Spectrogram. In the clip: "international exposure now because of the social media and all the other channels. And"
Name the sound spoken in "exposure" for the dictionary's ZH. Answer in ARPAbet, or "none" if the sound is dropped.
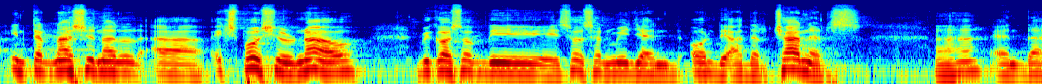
S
